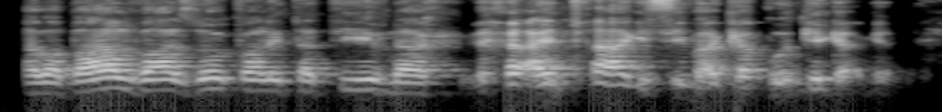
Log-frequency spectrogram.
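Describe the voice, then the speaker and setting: At a moderate pace, a man talks. He speaks with a Bosnian accent. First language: Bosnian (speaking German). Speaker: basketball head coach. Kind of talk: interview. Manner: halting.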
